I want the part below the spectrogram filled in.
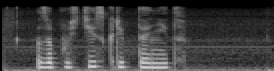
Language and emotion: Russian, neutral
